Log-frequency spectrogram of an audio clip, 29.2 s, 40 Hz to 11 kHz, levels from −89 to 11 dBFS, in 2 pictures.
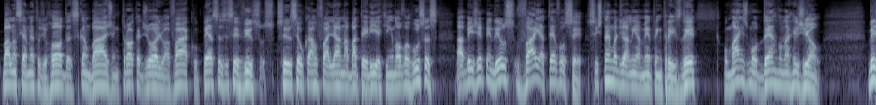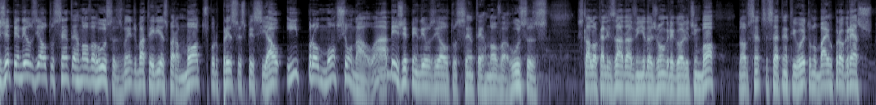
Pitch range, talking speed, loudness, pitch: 110-135 Hz, 150 wpm, -22 LUFS, 120 Hz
